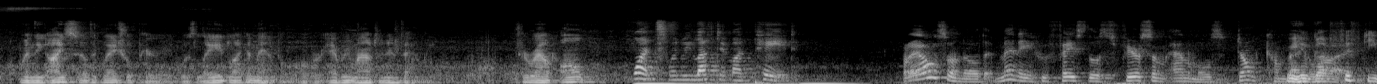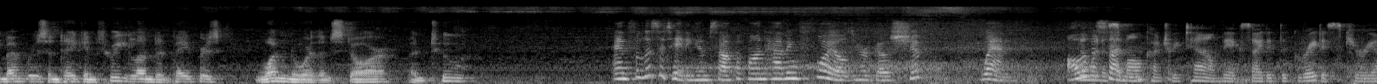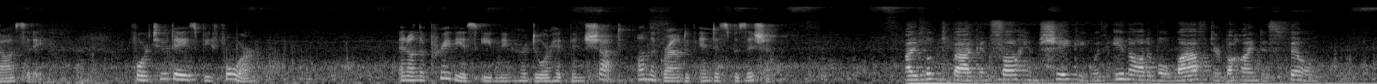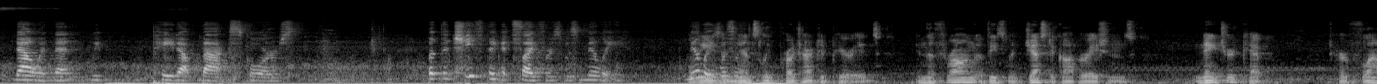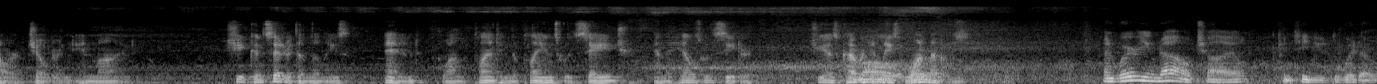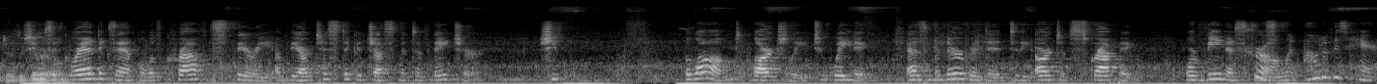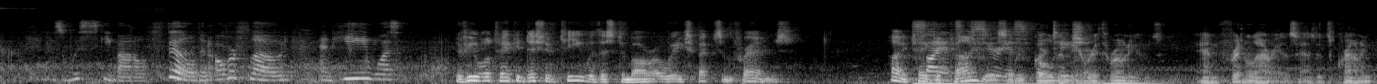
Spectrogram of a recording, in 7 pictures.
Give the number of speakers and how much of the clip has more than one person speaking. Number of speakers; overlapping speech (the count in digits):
6, about 7%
